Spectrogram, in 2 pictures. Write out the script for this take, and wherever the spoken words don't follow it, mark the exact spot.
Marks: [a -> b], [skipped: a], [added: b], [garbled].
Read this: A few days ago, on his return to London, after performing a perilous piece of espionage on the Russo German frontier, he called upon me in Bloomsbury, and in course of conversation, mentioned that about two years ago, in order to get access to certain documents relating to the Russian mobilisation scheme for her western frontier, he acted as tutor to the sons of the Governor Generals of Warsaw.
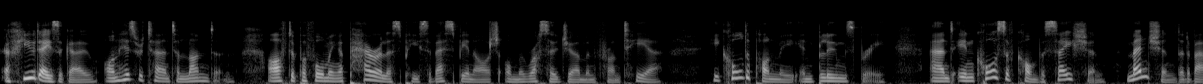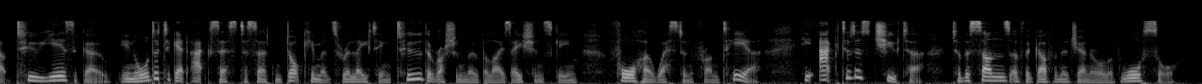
A few days ago, on his return to London, after performing a perilous piece of espionage on the Russo German frontier, he called upon me in Bloomsbury, and in course of conversation, mentioned that about two years ago, in order to get access to certain documents relating to the Russian mobilisation scheme for her western frontier, he acted as tutor to the sons of the Governor [Generals -> General] of Warsaw.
